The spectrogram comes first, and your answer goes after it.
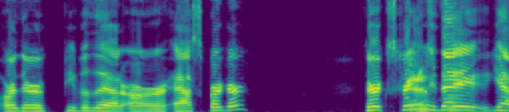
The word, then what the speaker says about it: Asperger: like being around people, or they're people that are Asperger.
